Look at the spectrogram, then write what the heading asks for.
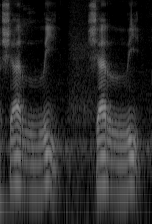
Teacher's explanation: makhrojnya ada di ujung lidah beserta punggungnya bertemu dengan dengan gusi di atasnya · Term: huruf Ra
